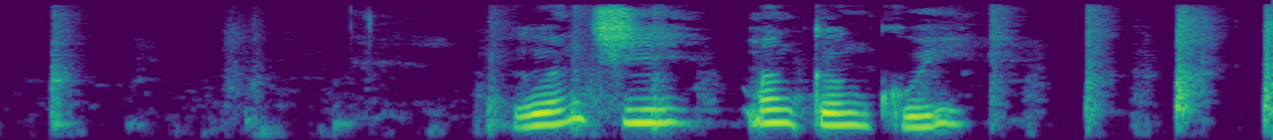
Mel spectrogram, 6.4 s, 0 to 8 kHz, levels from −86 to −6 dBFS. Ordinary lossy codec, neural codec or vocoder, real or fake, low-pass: MP3, 64 kbps; none; real; 7.2 kHz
